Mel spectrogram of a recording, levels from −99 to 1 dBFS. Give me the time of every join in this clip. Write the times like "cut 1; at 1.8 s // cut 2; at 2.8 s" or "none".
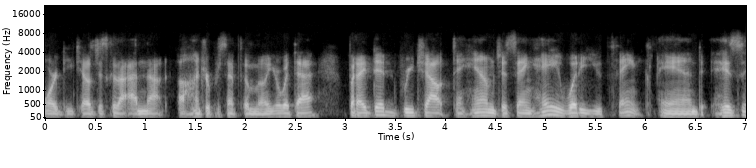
cut 1; at 6.1 s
